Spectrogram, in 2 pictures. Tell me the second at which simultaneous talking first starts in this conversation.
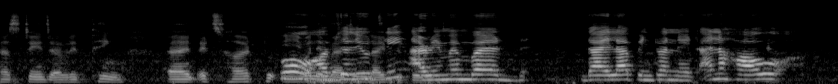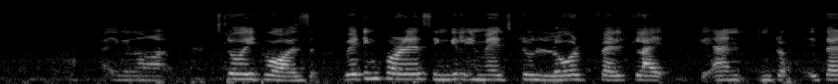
2.8 s

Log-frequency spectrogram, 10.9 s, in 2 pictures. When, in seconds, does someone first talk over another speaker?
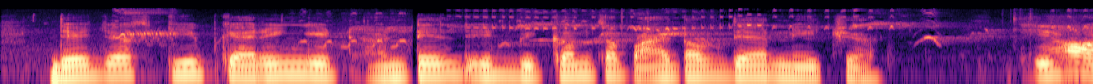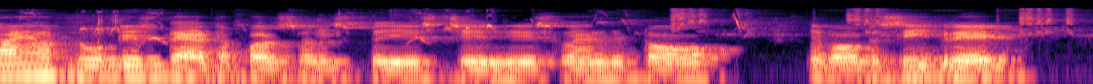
none

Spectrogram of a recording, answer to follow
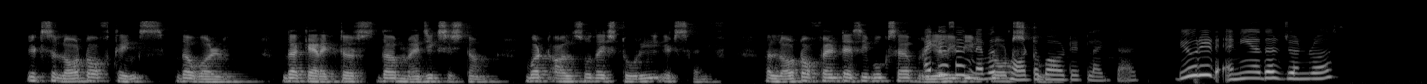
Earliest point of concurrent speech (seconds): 9.2 s

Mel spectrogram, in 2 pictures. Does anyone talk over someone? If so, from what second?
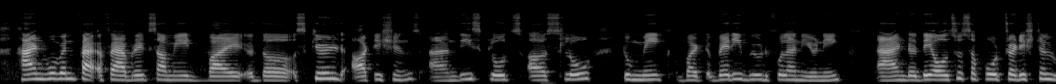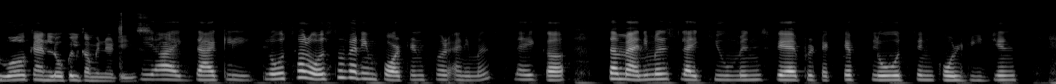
none

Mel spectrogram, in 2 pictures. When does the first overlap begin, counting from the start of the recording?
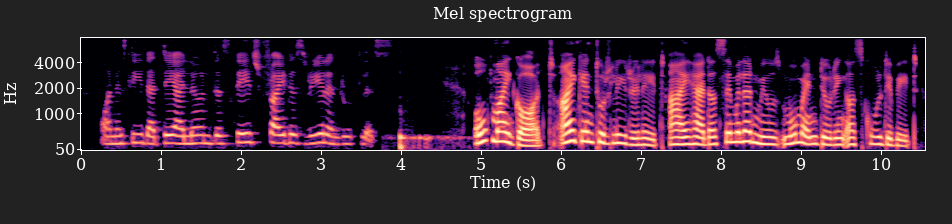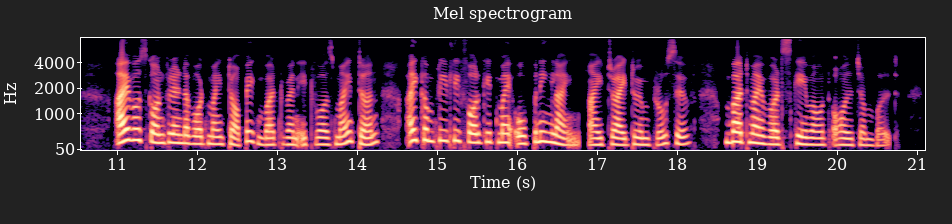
none

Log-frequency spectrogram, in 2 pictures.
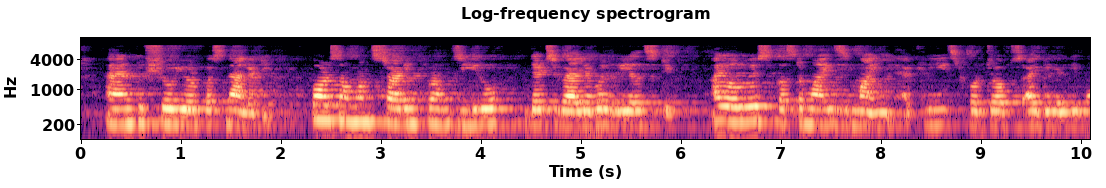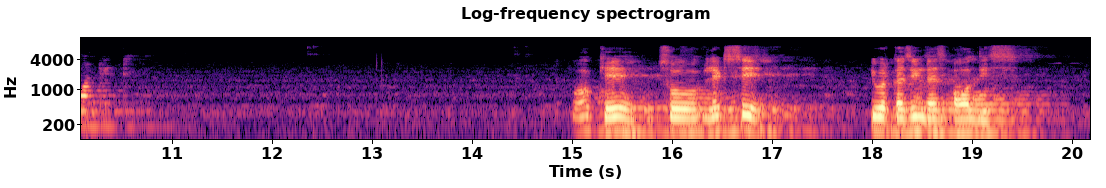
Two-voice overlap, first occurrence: none

